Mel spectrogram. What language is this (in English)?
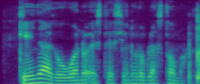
Kalenjin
